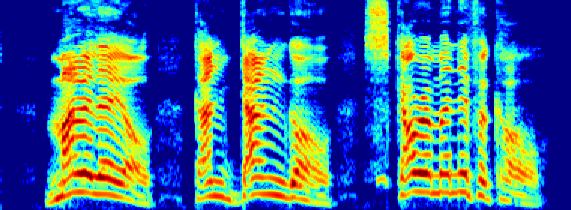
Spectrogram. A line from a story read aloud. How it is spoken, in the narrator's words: He shouts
